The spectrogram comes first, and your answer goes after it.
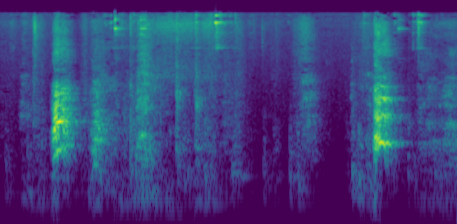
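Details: A Samoyed and a Siberian Husky play-fighting: a loud sharp bark, then a quick run of growly barks, a short pause, and another strong bark with a trailing whine.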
